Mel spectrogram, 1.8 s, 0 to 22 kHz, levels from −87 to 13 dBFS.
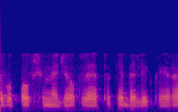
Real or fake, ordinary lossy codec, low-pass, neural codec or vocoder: real; AAC, 24 kbps; 3.6 kHz; none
